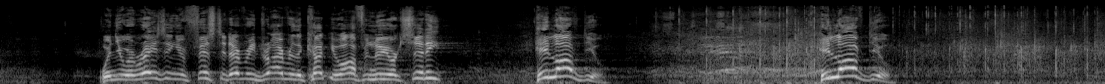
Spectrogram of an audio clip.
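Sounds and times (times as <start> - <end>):
speech: 1.0 - 4.5, 5.4 - 6.1, 8.2 - 9.0
audience clapping: 6.6 - 11.0.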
